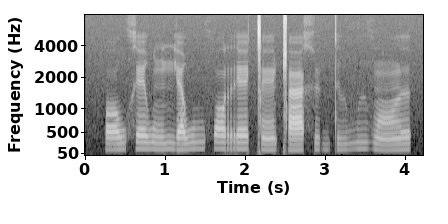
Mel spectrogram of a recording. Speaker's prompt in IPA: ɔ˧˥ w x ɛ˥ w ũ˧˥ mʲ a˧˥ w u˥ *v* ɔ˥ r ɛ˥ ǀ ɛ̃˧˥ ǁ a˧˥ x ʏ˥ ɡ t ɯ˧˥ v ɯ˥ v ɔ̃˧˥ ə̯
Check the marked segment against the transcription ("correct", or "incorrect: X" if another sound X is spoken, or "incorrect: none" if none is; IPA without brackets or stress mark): incorrect: f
